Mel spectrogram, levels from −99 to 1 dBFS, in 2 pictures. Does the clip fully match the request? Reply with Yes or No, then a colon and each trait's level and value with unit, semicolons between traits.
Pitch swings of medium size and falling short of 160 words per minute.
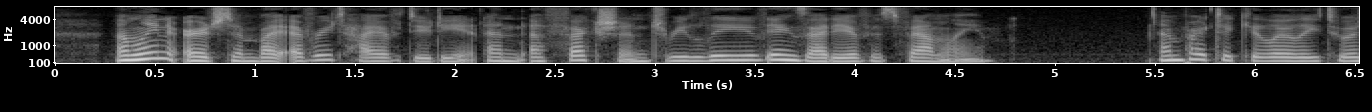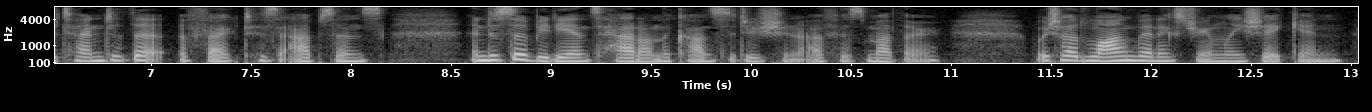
No: average, 3.6 semitones; average, 190 wpm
